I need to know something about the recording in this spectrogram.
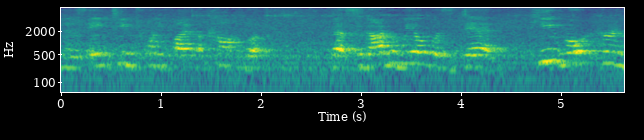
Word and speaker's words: Sacagawea: The J in Sacagawea's name was an error. But it's an error that has caused people to mispronounce her name for the last over 200 years. Sacagawea is a Hidatsa word for bird.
